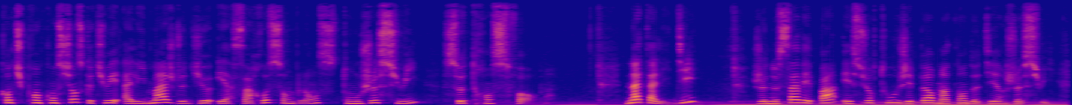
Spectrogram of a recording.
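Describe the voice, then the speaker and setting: Lively Quebec French woman preaching. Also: moderate pace, breathy edge. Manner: animated, switching to soft low tones for scripture; reads out and answers viewers' comments. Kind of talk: informal live-stream sermon.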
